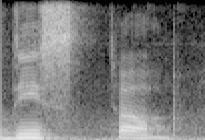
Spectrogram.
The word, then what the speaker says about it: disturb: So you can't pronounce disturb. That means you have not accentuated the word properly. So it is dis and turb. So once you get to the second syllable, it goes high.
